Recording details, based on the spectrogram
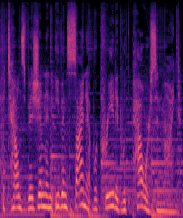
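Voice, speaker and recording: A man playing a composed, knowledgeable squad member who explains things in a measured way in a video game. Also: high voice, expressive, music in the background. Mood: calm, informative. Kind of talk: video game cutscene voice acting.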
